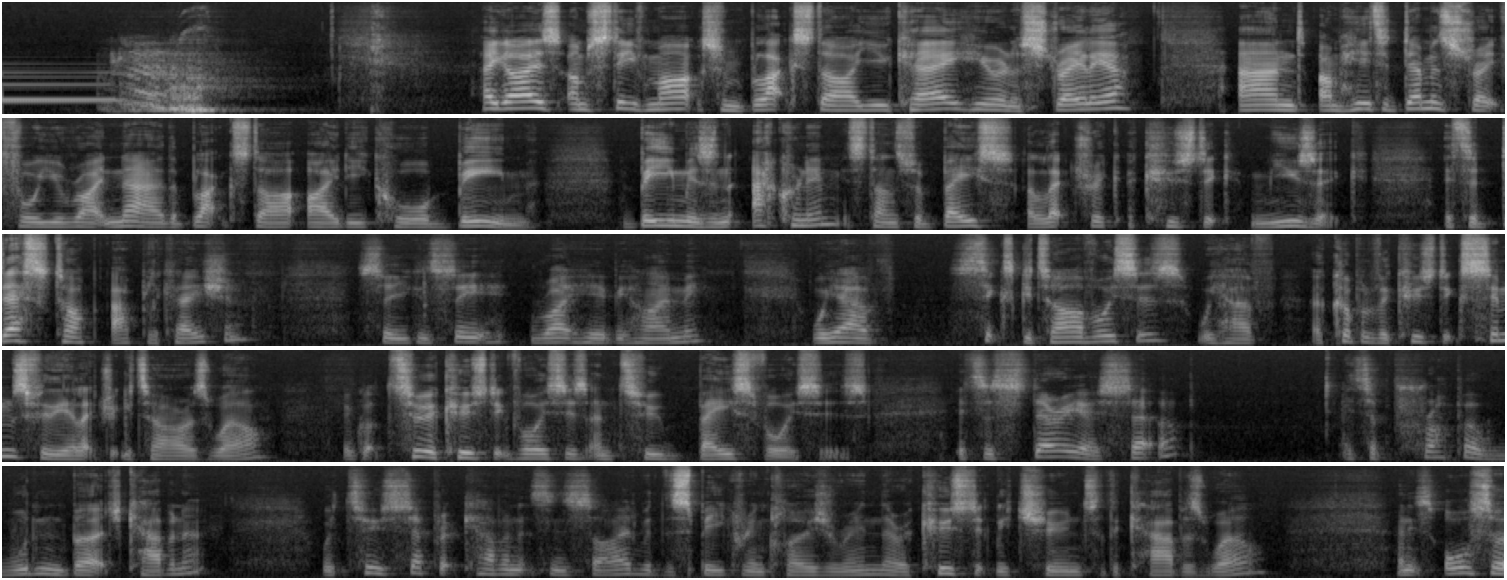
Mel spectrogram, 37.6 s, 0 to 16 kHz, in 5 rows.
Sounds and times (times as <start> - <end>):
Speech: 2.4 - 28.6, 29.2 - 36.4, 37.0 - 37.5.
